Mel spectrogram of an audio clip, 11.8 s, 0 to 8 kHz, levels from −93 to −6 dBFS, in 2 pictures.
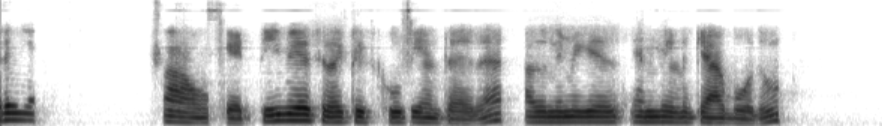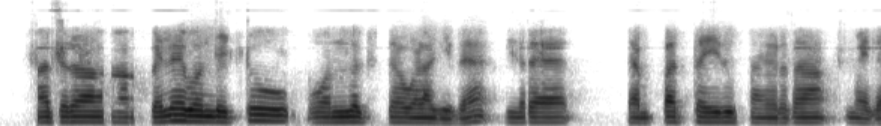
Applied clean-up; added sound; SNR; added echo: neural mask model DeepFilterNet 3.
